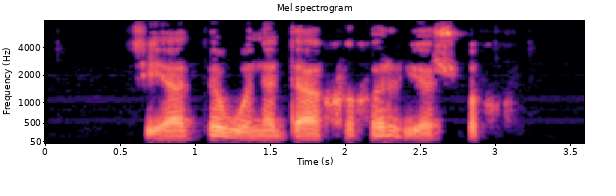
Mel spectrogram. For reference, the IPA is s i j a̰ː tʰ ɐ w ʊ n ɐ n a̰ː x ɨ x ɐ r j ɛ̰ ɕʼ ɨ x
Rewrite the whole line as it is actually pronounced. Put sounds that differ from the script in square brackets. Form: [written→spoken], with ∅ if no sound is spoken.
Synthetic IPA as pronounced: s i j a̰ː tʰ ɐ w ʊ n ɐ [n→d] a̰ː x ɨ x ɐ r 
